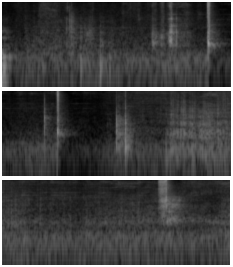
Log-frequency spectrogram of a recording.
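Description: UCO Stormproof match struck against the box's striker: a few sharp scrapes, then it catches about five seconds in and burns with a steady hiss. Near the end a short burst of hissing as the burning match head is plunged into a glass of water.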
